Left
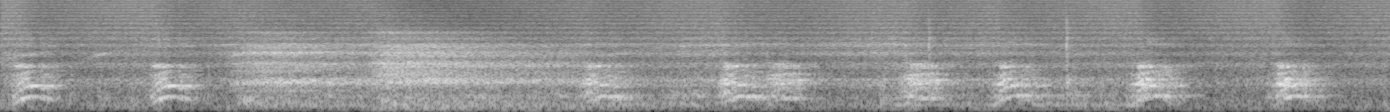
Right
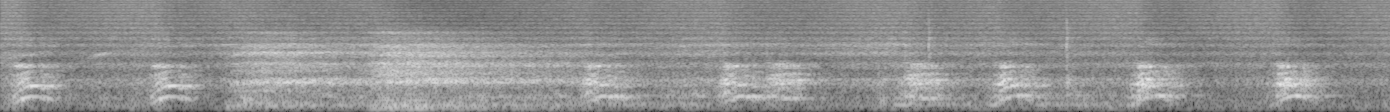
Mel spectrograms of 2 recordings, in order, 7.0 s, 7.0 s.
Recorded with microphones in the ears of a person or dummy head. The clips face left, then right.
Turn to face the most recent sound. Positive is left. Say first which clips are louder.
# right 1 dB
turn(degrees=-50)  # may be behind; listen again after turning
